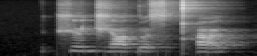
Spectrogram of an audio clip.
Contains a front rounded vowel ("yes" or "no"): yes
